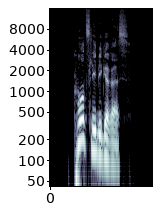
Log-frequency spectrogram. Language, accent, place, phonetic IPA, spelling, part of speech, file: German, Germany, Berlin, [ˈkʊʁt͡sˌleːbɪɡəʁəs], kurzlebigeres, adjective, De-kurzlebigeres.ogg
- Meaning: strong/mixed nominative/accusative neuter singular comparative degree of kurzlebig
